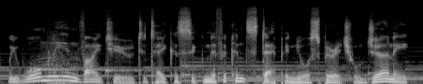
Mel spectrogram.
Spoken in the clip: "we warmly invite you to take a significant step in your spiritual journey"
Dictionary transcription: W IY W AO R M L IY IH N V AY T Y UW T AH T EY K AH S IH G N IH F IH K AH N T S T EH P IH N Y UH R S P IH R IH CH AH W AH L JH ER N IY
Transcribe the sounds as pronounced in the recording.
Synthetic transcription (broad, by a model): W IY W AO R M L IY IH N V AY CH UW T AH T EY K AH S IH G N IH F IH K AH N T S T EH P IH N Y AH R S P IH R IH CH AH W AH L JH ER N IY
